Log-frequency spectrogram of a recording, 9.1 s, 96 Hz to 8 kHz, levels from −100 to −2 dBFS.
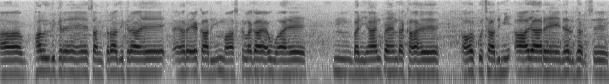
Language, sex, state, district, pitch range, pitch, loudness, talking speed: Hindi, male, Chhattisgarh, Rajnandgaon, 170-180 Hz, 175 Hz, -17 LUFS, 190 wpm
